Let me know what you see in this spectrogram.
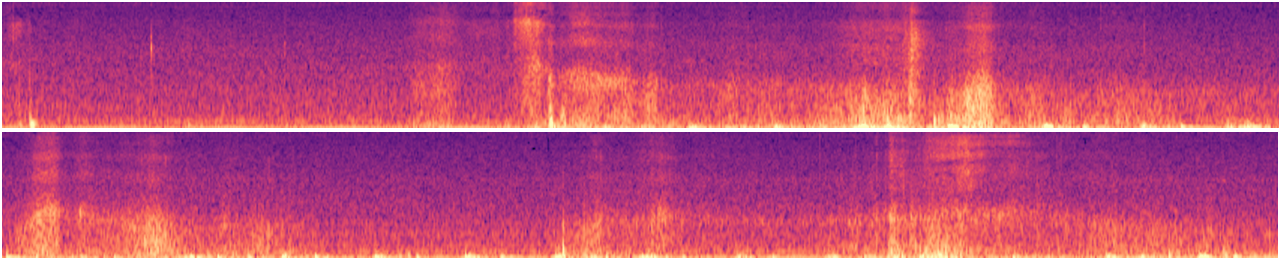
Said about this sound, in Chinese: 先生，只是让你听心跳，脸不可以来回蹭哦。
